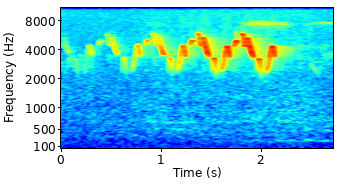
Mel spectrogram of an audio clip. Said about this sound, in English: That's a common yellowthroat. It's a kind of a warbler. The song is sort of like witchety, witchety, witchety, witchety. It's actually an easy warbler song to learn.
